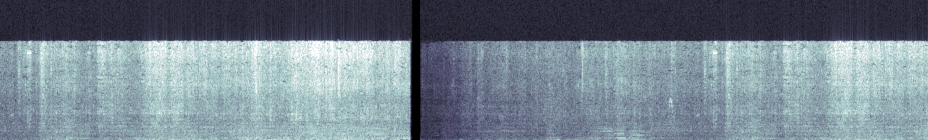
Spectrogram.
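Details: Many wild honey bees buzzing during honey hunting: an even, sustained drone with a low fundamental and strong harmonics. There is a short silent break near five seconds, then a weaker hum with slight fluctuations.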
